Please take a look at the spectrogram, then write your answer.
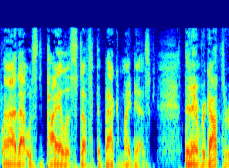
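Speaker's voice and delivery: plain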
